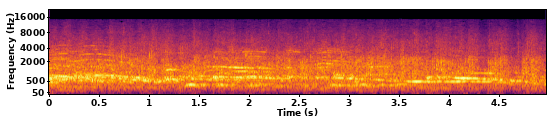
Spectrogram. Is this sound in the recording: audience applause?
yes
